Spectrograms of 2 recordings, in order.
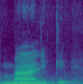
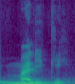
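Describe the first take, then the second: First: The first vowel is long. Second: The first vowel is short. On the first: "bukan dengan maliki" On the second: "Pendek berarti maliki"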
